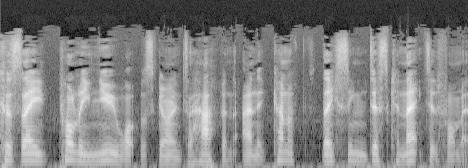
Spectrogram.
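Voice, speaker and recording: Vocal fry runs through a man's bright, sharp tone as he speaks at a moderate pace with very wide pitch swings. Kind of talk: unscripted video response rant. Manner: hesitant, stuttering with random pauses.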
